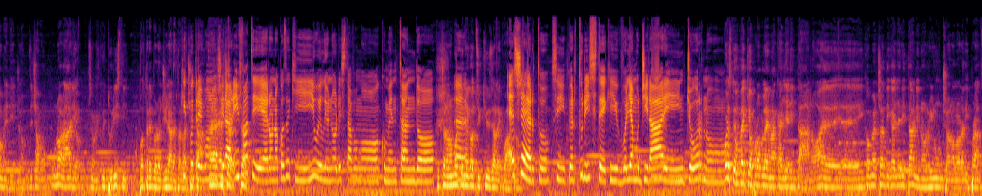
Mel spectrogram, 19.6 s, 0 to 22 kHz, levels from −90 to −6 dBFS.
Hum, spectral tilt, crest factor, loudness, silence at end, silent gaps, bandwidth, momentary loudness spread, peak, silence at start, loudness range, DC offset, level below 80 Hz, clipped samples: none; -5.5 dB/octave; 14 dB; -15 LUFS; 0 s; none; 16 kHz; 9 LU; 0 dBFS; 0 s; 5 LU; under 0.1%; -32 dBFS; under 0.1%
